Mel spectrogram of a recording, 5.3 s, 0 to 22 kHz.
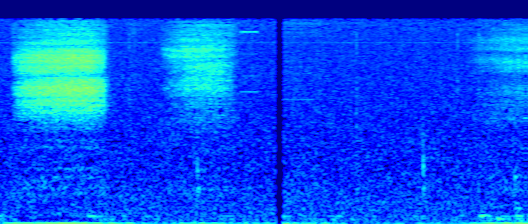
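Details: Barn owlets, 15 July 2024, giving two harsh hisses, the first louder than the second, followed by a quieter stretch with a brief click and faint rasps.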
